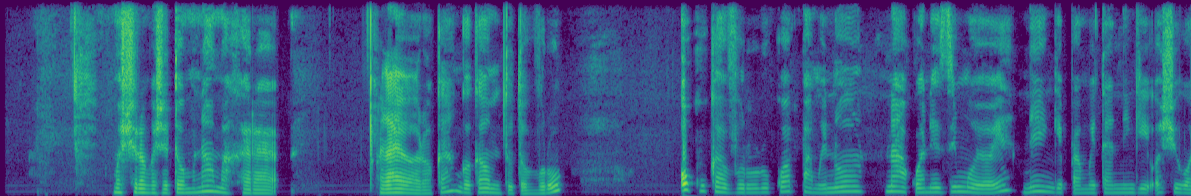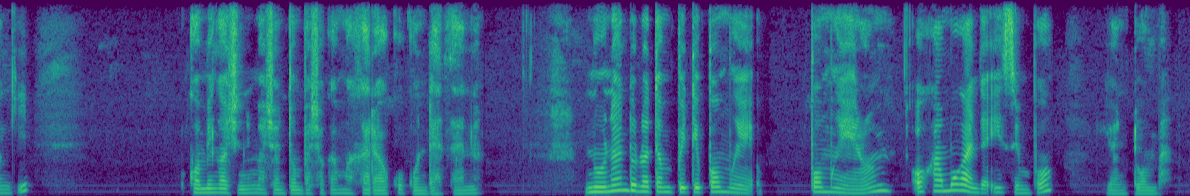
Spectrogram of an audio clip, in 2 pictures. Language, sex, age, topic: Oshiwambo, female, 25-35, agriculture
